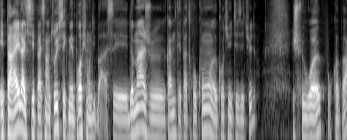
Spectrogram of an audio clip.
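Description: In a very clean recording with a silent background, a man with a plain, everyday voice talks at a fairly quick pace, his pitch fairly low with ordinary variation and big swings in loudness. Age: 30s. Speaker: podcast co-host, entrepreneur. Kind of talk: casual chat. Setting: at home on a couch.

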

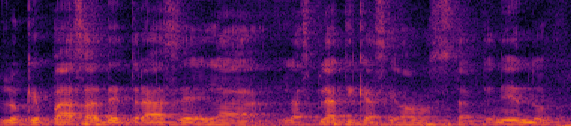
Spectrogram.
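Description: A man talks fairly slowly in a space with audible echo and clearly noticeable background noise. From Mérida, Yucatán, Mexico. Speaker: podcast co-host and audio producer. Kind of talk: casual chat.

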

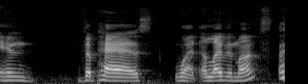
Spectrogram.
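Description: This is a woman speaking. Her pitch is medium. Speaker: podcast host. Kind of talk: casual chat.

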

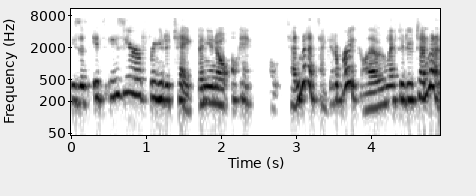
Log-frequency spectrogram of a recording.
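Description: A woman's somewhat breathy, medium-pitched voice in a Western New York accent, very fast, with lively intonation and big swings in loudness. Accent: Western New York American. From Buffalo, New York, US. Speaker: true crime author. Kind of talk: casual interview.

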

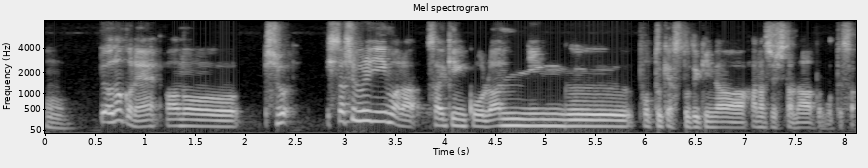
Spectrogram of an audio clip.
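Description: Here a man has a normal speaking voice at medium pitch, moving at a moderate pace with lively intonation. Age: 40s. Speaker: amateur runner podcast co-host. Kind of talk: casual chat.

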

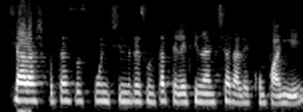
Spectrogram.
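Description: The speaker has an unremarkable speaking voice with fairly even intonation against a quiet background. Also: woman. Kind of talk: casual chat.

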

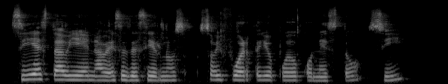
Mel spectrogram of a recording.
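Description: In a very clean recording with a silent background, a woman speaks at a fairly slow pace. She has a normal speaking voice at a medium pitch. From Mexico, Monterrey. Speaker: yoga teacher. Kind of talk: interview.

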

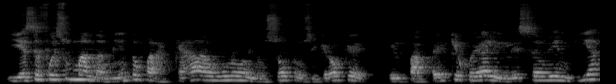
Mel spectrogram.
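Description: A man speaks in a Guatemalan accent at a fairly slow pace. His pitch is high, and his intonation is lively. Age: 20s. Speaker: pastor and entrepreneur. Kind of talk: interview testimony. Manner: halting, frequent repetitions.

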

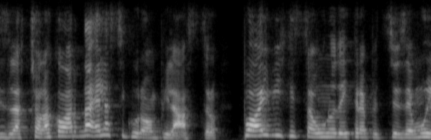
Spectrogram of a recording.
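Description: In a natural reading voice with lively intonation, the speaker is heard over a quiet background.

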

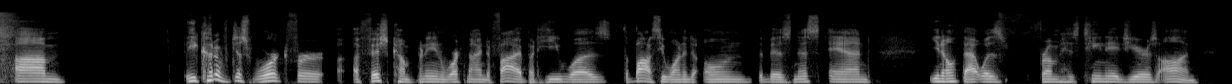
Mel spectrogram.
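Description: A man with an American accent and a normal speaking voice talks at a moderate pace and medium pitch, with fairly even intonation and a dry, close sound with no echo over a quiet background. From Massachusetts, US (Boston area). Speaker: supplement company CEO. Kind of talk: interview, casual chat.

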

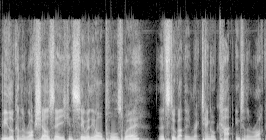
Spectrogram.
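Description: Speaking very fast with an Australian accent, a man has a medium pitch, a dark, mellow tone and fairly even intonation, with a dry, close sound and no echo. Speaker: photographer. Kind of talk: casual chat.

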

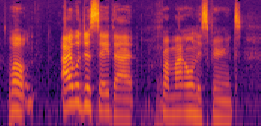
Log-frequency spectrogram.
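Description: Noticeable background noise surrounds a woman speaking in a medium pitch at a moderate pace. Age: 20s. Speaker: podcast panelist. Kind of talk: heated debate.

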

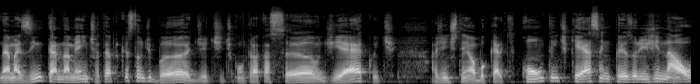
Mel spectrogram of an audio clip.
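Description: A man's unremarkable speaking voice at medium pitch, fairly quick in pace, with lively intonation and big swings in loudness. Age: 30s. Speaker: journalist and entrepreneur. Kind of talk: casual interview. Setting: studio.

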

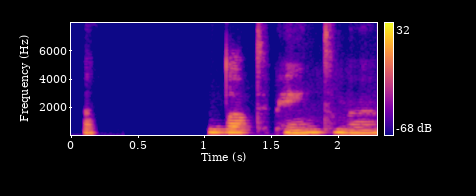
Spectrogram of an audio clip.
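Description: A woman's somewhat breathy, fairly high voice with a dark, mellow tone, recorded dry and close with no echo. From Sweden. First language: Swedish. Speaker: ASMR creator. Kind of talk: whispered casual interview. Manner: giggly.

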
